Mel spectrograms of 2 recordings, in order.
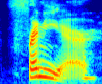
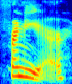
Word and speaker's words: Frenier: I looked up how to say her name. It's like Judge Frenier. It's like cuter than we've been saying it. It's like Frenier.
